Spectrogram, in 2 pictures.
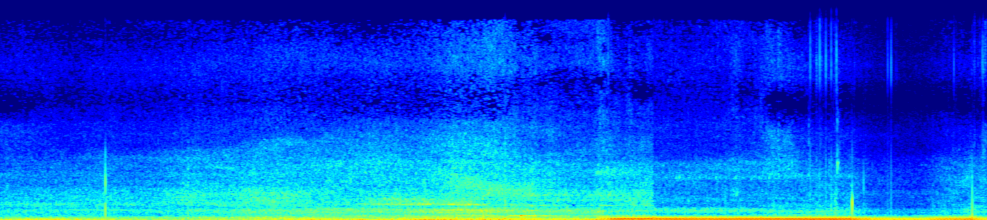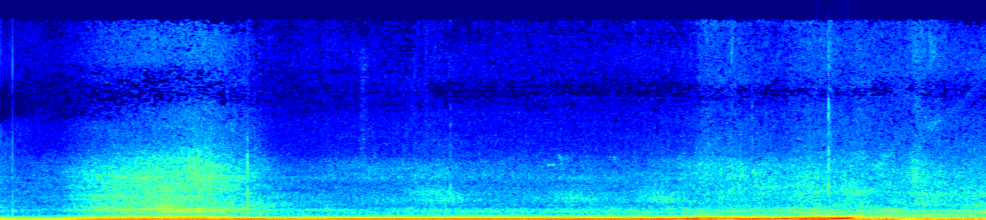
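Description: Car engines as cars drive off one after another, with a steady low engine note through the middle. Near the end an engine revs up and accelerates away.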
